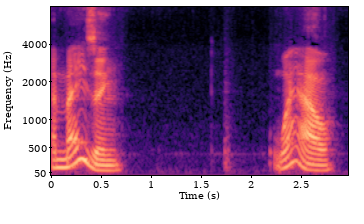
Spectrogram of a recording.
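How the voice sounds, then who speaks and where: Speaking at a medium pitch, a man tells a picture-book story to little ones. He is expressive throughout and phrases his lines in a deliberate, playful way.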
